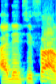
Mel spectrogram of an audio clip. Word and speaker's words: identify: So, for identify, we have I den ti and then we have fy. We have one, two, three. So, D E N will be stressed according to the rule.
